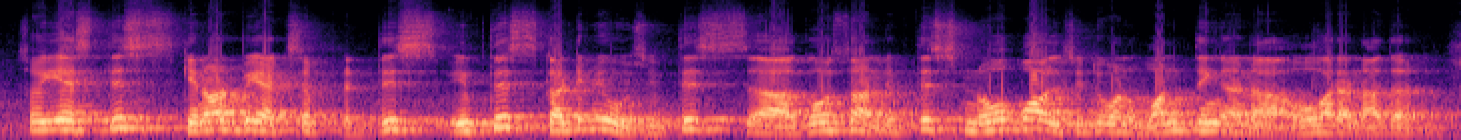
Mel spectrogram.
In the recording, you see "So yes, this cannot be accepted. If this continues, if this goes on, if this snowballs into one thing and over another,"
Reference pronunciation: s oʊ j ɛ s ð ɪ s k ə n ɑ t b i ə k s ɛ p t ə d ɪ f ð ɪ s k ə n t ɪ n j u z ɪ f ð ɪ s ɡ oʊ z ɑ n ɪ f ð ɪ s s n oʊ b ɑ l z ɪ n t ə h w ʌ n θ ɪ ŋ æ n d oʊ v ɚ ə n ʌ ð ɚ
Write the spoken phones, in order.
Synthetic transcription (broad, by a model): s oʊ j ɛ s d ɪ s k ə n ɑ t b i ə k s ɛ p t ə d ɪ f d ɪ s k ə n t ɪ n j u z ɪ f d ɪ s ɡ oʊ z ɑ n ɪ f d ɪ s s n oʊ b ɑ l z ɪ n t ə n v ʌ n t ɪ ŋ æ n d oʊ v ɚ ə n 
